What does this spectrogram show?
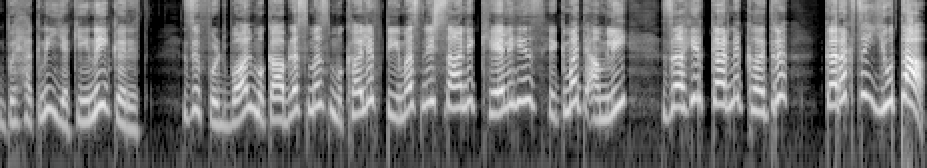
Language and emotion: Kashmiri, angry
